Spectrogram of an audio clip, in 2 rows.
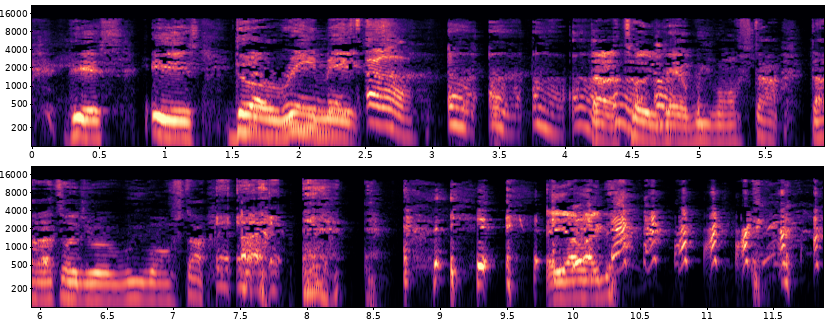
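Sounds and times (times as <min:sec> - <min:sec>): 
speech: 0:00.1 - 0:08.3, 0:09.3 - 0:10.5
held hummed vocal tone: 0:01.8 - 0:05.0
sharp harsh coughs: 0:07.6 - 0:09.8
laughter: 0:08.8 - 0:11.8.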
